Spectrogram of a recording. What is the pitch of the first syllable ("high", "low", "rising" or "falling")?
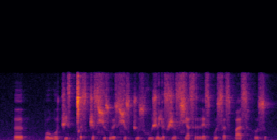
high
